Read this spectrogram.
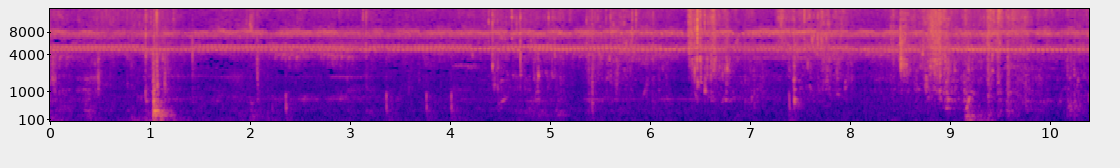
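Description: Wood knocks against a small wooden boat.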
